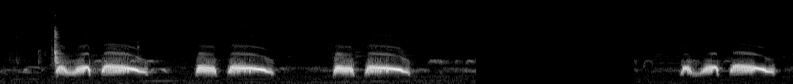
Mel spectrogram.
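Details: Spotted dove calling coo, 'giọng đồng' voice, used to train decoys: four low two-part phrases, each a short dipping note followed by a longer falling coo, with a pause before the last one.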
